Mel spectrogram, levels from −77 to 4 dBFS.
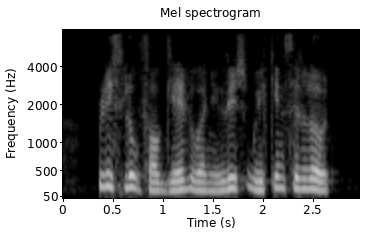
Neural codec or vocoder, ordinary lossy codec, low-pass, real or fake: codec, 24 kHz, 0.9 kbps, WavTokenizer, medium speech release version 1; MP3, 32 kbps; 7.2 kHz; fake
